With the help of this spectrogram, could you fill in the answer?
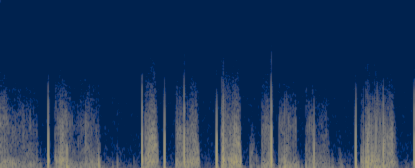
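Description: Small, solid, light-colored wooden cubes are held in pairs in each hand near a binaural microphone while fingertips click and knock one block against another. Sharp, dry wooden clicks with almost no ring are heard, separated by soft, low, muffled rubbing and handling sounds.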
